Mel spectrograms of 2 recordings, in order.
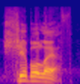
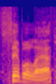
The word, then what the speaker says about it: Shibboleth: They would say to him, "Then say Shibboleth." And of course, they said Sibboleth, for he could not pronounce it right.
